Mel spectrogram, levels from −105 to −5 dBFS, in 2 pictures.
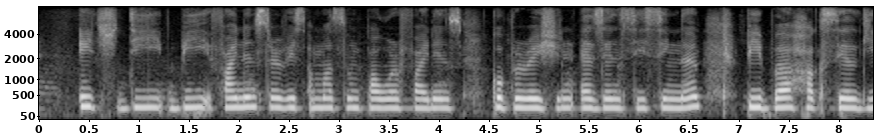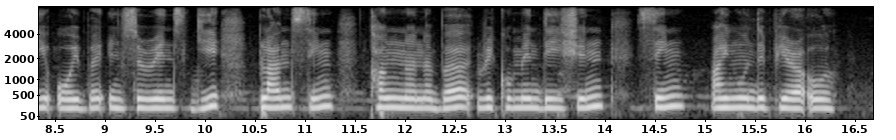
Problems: background sounds at intervals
